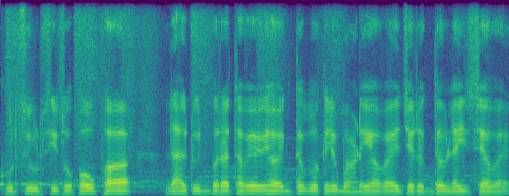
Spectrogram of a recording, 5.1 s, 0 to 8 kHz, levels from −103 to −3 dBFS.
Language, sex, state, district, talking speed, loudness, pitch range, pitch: Chhattisgarhi, male, Chhattisgarh, Sarguja, 190 wpm, -20 LUFS, 105-110 Hz, 110 Hz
